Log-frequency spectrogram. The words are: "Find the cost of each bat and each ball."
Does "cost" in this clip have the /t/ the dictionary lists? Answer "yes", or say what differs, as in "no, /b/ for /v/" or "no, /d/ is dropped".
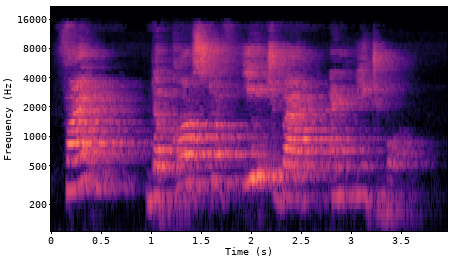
yes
